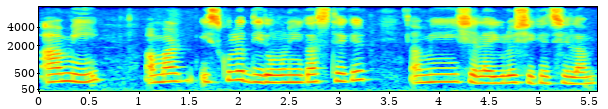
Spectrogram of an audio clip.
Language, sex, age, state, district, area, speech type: Bengali, female, 18-30, West Bengal, Birbhum, urban, spontaneous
